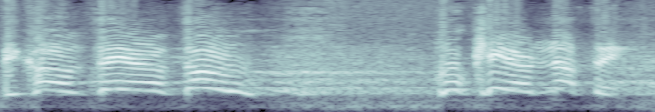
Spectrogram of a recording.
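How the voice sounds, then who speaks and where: A man talks very slowly over clearly audible background noise. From Mississippi. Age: 60s. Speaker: activist and veteran. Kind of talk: rally speech. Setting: outdoor rally at the Capitol. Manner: impassioned.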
